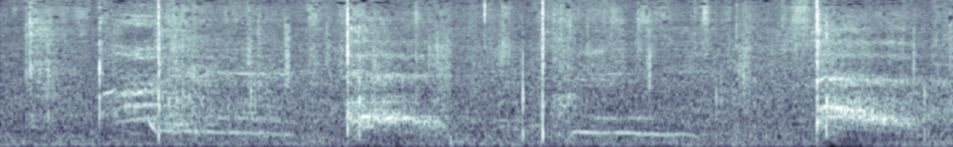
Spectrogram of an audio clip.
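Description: A tennis serve and rally: a racket strikes the ball about five times, roughly a second apart, and a player grunts with several of the shots. The first grunt, on the serve, falls in pitch.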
